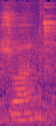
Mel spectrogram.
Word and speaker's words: Shoah: Por un lado, en el marco europeo aconteció la Shoah, así usted, ¿no es cierto?, se nombra también como Holocausto o Shoah, pero pronunciado bien, que fue un proceso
